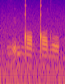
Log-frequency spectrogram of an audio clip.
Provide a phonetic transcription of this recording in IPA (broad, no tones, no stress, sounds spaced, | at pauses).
ɦ ḛ b ŋ͡ǃ ɒ ɡ ǃ ɒ d o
